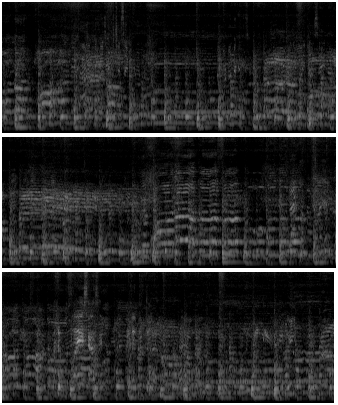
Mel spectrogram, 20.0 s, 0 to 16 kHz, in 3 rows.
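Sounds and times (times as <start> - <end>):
hand drum beat: 0.0 - 20.0.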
